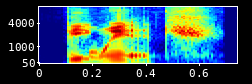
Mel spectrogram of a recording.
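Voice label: "bewitch", American English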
